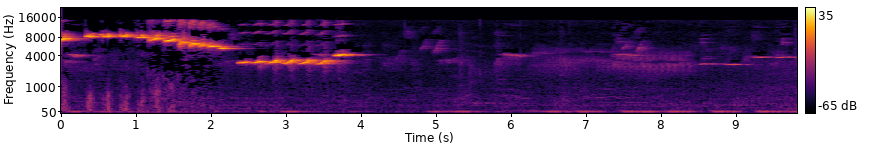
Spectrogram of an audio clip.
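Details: Cuban bullfinch (Melopyrrha nigra) from Villa Clara, Cuba, giving a redoblao song: a very high, thin whistle sliding downward, then a quick buzzy trill over about four seconds, followed by faint high notes and low thumps.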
